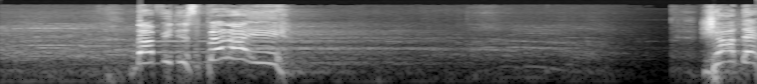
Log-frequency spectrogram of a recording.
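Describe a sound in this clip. An older woman speaks loudly and with fervour through a microphone in a large echoing hall.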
